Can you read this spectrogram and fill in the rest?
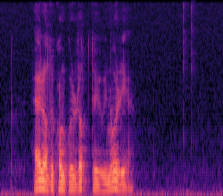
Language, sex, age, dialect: Faroese, male, 61+, Norðurstreymoy/Eysturoy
